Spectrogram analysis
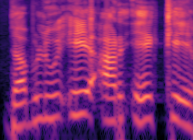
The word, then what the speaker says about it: warak: Yang kedua, kena ada warak. Warak. W-A-R-A-K. Warak. Ejaan Melayu tu pun tak tepat. K tu patutnya ain. Warak. Kalau W-A-R-A-K, warak. Tak apa tepat. Cikgu Amir, dia warak. Waw, ra, ain. Warak.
